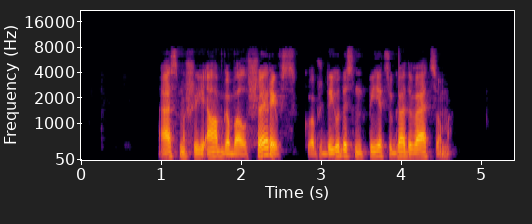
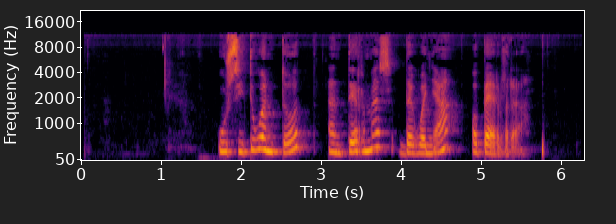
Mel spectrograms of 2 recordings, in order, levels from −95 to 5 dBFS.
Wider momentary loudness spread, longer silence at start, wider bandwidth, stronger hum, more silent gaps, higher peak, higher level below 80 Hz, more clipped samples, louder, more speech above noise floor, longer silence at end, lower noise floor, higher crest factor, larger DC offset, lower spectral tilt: second, 13 LU vs 18 LU; second, 1 s vs 1.7 s; second, 8 kHz vs 11.5 kHz; neither; neither; about the same, -2 dBFS vs -4 dBFS; first, -60 dBFS vs -74 dBFS; neither; first, -19 LUFS vs -25 LUFS; first, 67 dB vs 45 dB; about the same, 0.8 s vs 0.75 s; first, -86 dBFS vs -70 dBFS; about the same, 18 dB vs 22 dB; neither; first, -6 dB/octave vs -3 dB/octave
